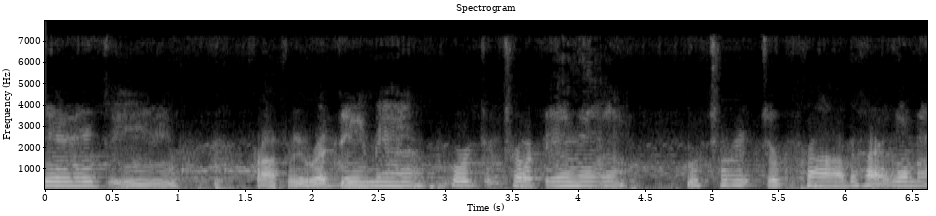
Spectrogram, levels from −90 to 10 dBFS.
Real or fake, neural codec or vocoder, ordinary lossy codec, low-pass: fake; codec, 16 kHz, 1.1 kbps, Voila-Tokenizer; MP3, 64 kbps; 7.2 kHz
